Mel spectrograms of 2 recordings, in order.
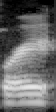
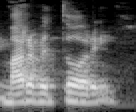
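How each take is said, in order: First: It is said with an American accent. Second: It is said with an Italian accent.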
